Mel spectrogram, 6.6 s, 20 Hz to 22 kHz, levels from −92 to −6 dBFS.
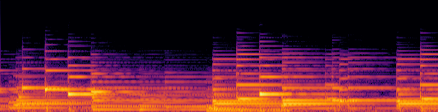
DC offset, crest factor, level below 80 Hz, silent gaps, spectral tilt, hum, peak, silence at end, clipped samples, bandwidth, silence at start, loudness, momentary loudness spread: under 0.1%; 18 dB; -42 dBFS; none; -9.5 dB/octave; none; -4 dBFS; 0 s; under 0.1%; 5 kHz; 0 s; -22 LUFS; 14 LU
